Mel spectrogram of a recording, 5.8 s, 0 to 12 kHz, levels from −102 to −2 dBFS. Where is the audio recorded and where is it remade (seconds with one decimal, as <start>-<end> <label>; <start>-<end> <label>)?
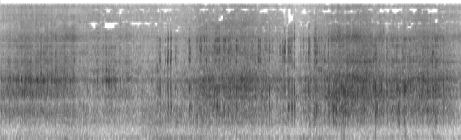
0.0-1.1 remade; 1.1-5.8 recorded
